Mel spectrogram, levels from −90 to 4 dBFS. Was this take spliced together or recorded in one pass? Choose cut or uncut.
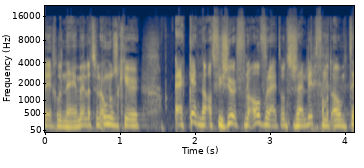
cut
